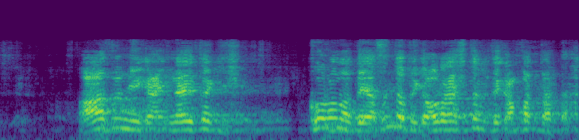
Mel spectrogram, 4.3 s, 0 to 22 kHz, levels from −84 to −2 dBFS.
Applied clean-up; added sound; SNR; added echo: neural separator model SepFormer DNS4.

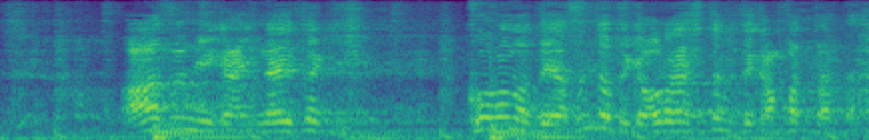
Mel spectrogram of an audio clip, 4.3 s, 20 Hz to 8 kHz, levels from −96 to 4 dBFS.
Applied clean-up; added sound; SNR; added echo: none; Bowed string instrument; 10 dB; reverberation time 2.7 s.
